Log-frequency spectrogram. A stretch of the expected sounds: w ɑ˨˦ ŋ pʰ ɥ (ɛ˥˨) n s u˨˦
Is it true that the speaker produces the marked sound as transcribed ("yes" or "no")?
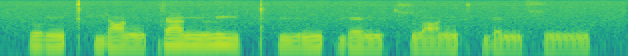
no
